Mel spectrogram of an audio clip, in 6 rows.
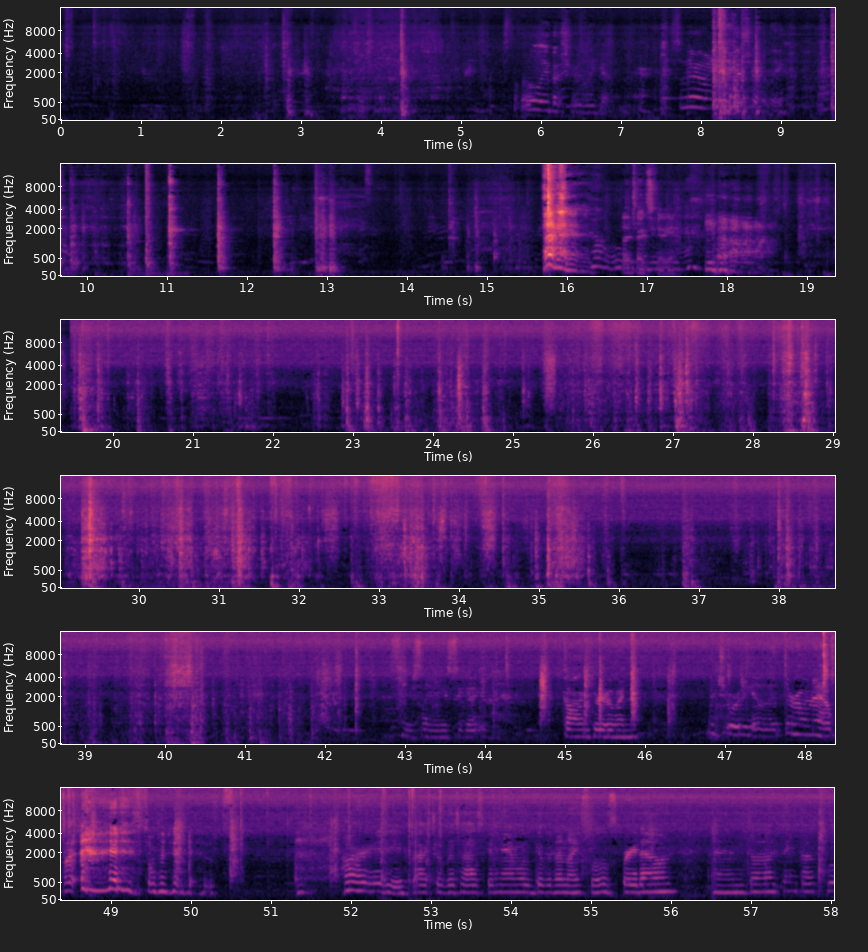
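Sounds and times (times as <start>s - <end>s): household items knocking and clattering: 19.4s - 21.9s, 22.5s - 42.2s.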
